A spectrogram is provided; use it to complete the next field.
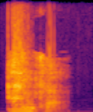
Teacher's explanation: The first syllable which is stressed is an it's rather long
